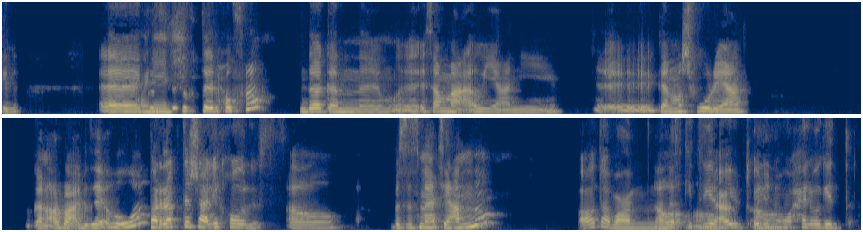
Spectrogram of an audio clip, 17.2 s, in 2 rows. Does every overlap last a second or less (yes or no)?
no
